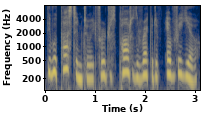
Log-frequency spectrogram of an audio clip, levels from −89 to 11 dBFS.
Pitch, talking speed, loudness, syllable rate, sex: 235 Hz, 290 wpm, -16 LUFS, 7.4 syllables/s, female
